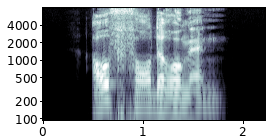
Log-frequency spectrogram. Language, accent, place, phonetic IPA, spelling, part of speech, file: German, Germany, Berlin, [ˈaʊ̯fˌfɔʁdəʁʊŋən], Aufforderungen, noun, De-Aufforderungen.ogg
- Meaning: plural of Aufforderung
